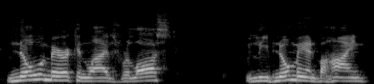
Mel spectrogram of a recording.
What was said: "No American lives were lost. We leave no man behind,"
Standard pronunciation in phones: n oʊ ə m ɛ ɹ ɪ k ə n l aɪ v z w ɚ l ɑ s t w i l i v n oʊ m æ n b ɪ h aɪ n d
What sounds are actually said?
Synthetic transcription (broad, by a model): n oʊ ə m ɛ ɹ ɪ k ə n l aɪ v z w ɚ l ɑ s t w i l i v n oʊ m æ n b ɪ h aɪ n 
